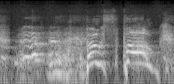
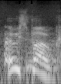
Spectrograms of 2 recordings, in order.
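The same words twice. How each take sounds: First: High-pitched laughing repeat of Who spoke; mock shocked squeak. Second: Said in the usual way. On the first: Host teasing the audience member in a high laughing squeak.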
